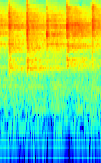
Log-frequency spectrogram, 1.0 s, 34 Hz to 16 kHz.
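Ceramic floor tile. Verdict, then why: Solid. A well-bonded, solid ceramic floor tile is tapped five times during a defect inspection. Each tap gives a short, bright click, pitched around 1.6 kHz with almost no low end. It sounds solid, not hollow.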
